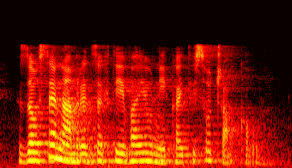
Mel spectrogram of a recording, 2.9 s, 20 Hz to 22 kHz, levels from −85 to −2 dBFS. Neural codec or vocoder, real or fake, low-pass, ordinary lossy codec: none; real; 7.2 kHz; none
